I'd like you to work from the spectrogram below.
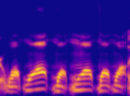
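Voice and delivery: droning, wordless womp-womp noises; Charlie Brown's teacher. Retold or imitated. Teacher as kids hear her, womping drone. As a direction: imitate a muffled cartoon grown-up droning on. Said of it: "being Charlie Brown's teacher".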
